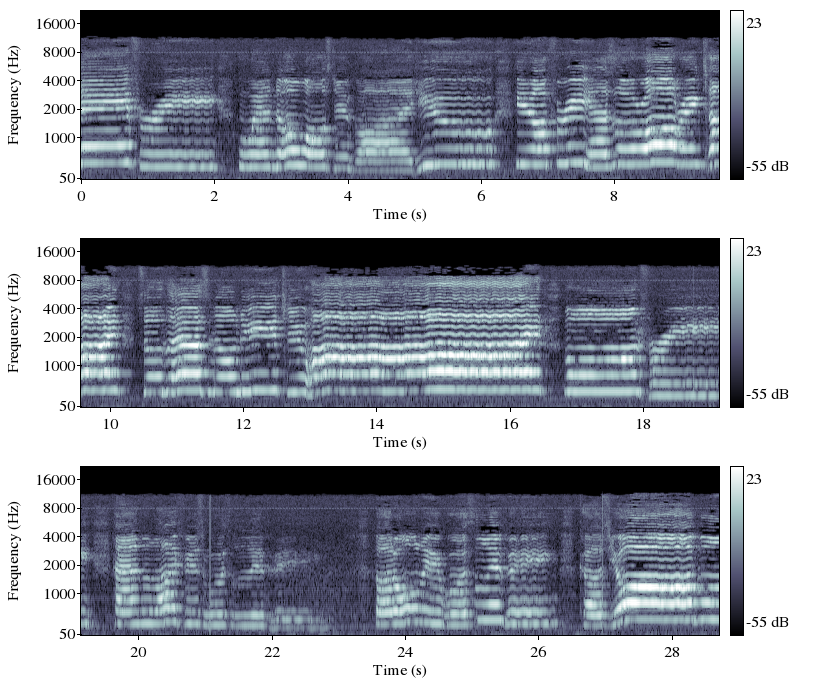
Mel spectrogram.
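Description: A woman singing a slow ballad solo and unaccompanied, in a full voice with vibrato. She holds a long note in the middle and swells into another long held note near the end.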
